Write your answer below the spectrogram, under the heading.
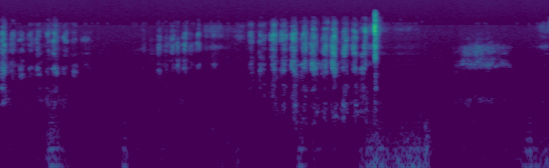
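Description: Faint, quick scratchy rubbing as the plastic tip of a liquid glue bottle is drawn in zigzags across cardstock, with a few soft knocks of the card being handled.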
